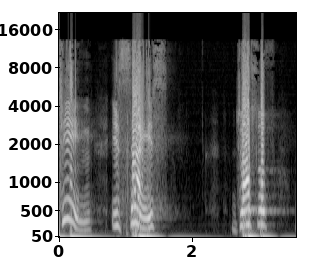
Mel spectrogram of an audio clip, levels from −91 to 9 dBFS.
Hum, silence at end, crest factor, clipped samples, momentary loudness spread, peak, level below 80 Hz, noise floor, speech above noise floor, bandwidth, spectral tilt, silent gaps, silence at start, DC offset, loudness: none; 0 s; 12 dB; 0.9%; 13 LU; 0 dBFS; -30 dBFS; -52 dBFS; 42 dB; over 20 kHz; -2 dB/octave; none; 0 s; under 0.1%; -10 LUFS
